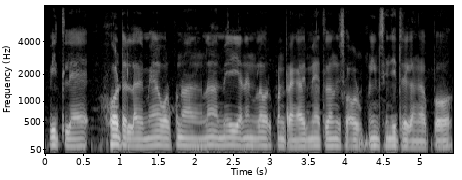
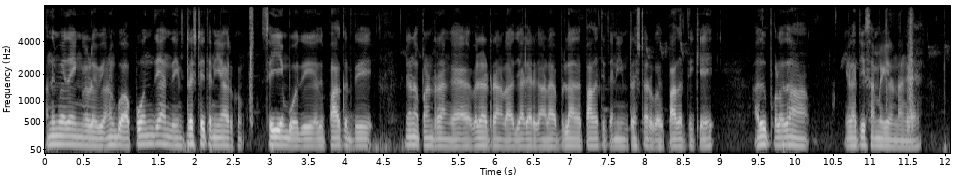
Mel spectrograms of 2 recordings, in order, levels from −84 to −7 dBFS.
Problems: background sounds at intervals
